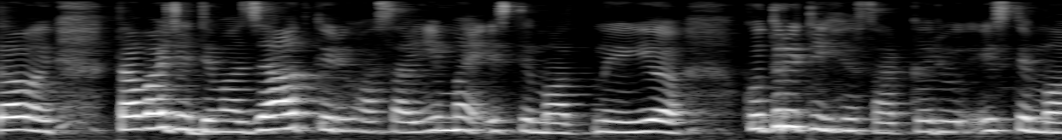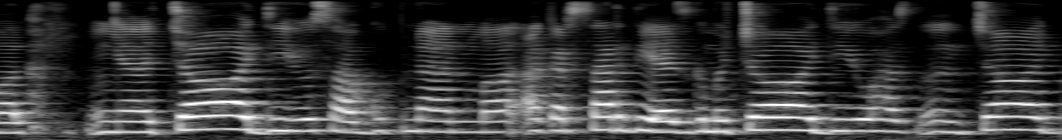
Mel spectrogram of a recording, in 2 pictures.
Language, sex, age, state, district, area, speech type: Kashmiri, other, 30-45, Jammu and Kashmir, Budgam, rural, spontaneous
